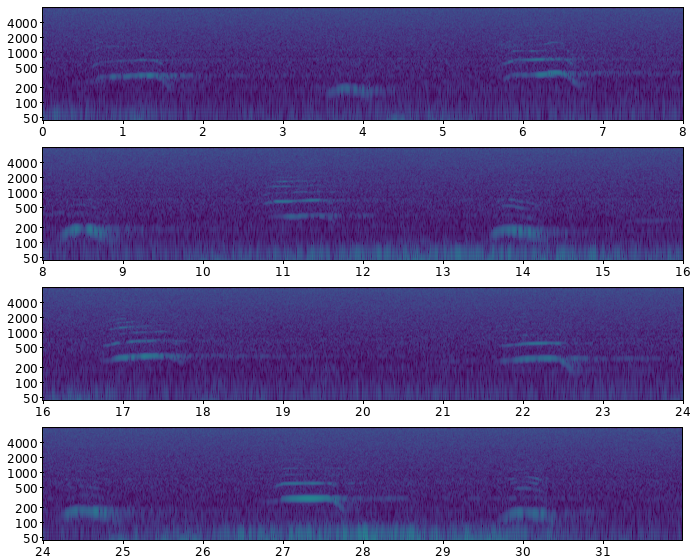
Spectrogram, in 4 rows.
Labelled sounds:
10.8	11.3	humpback whale, 1.2 to 1.8 kHz
16.8	17.2	humpback whale, 1.1 to 2.0 kHz

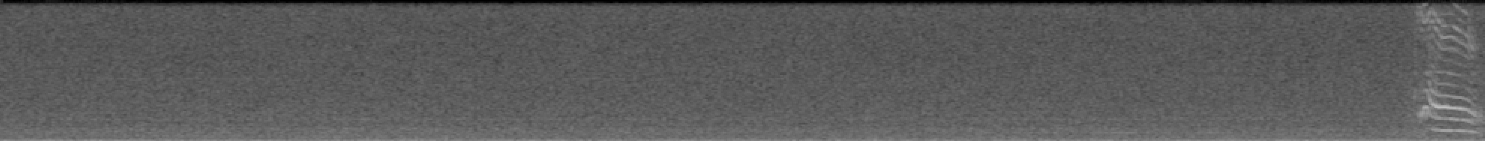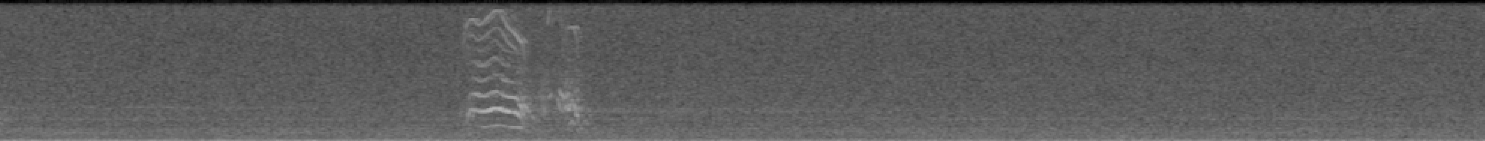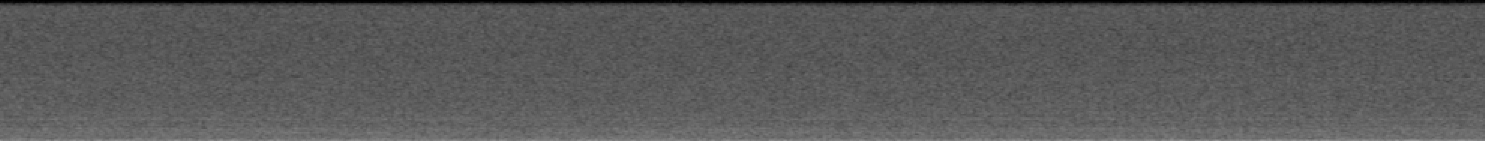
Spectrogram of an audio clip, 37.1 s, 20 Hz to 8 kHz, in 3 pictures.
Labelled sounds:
11.8	12.4	killer whale, northern resident, A clan, AB subclan, 0.99 to 7.9 kHz
16.2	16.8	killer whale, northern resident, A clan, AB subclan, 0.80 to 7.4 kHz

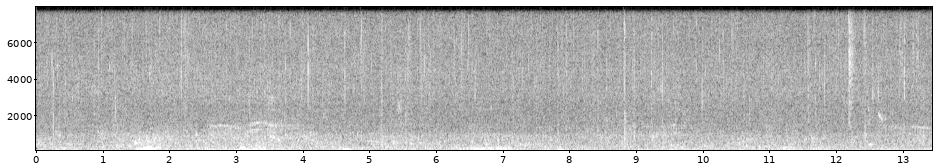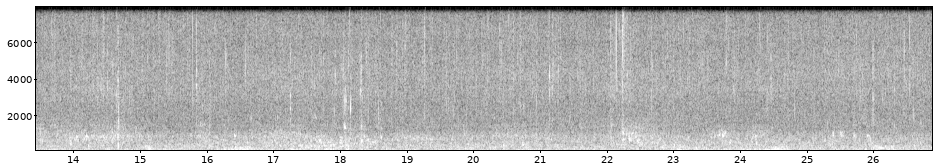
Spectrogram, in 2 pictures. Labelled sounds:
2.6	3.6	humpback whale, 1.2 to 1.7 kHz
13.1	13.4	humpback whale, 1.2 to 1.4 kHz

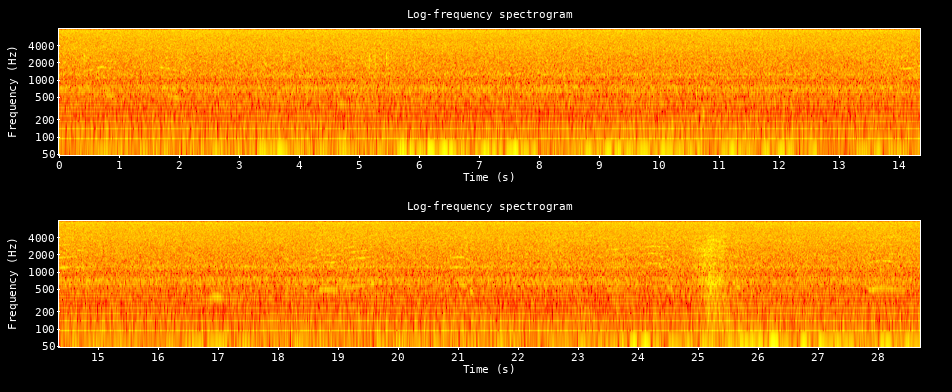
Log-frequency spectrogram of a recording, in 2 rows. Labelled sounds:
14.2	14.6	humpback whale, 1.7 to 1.9 kHz
19.3	19.6	humpback whale, 1.7 to 1.9 kHz
24.2	24.4	humpback whale, 2.7 to 2.9 kHz

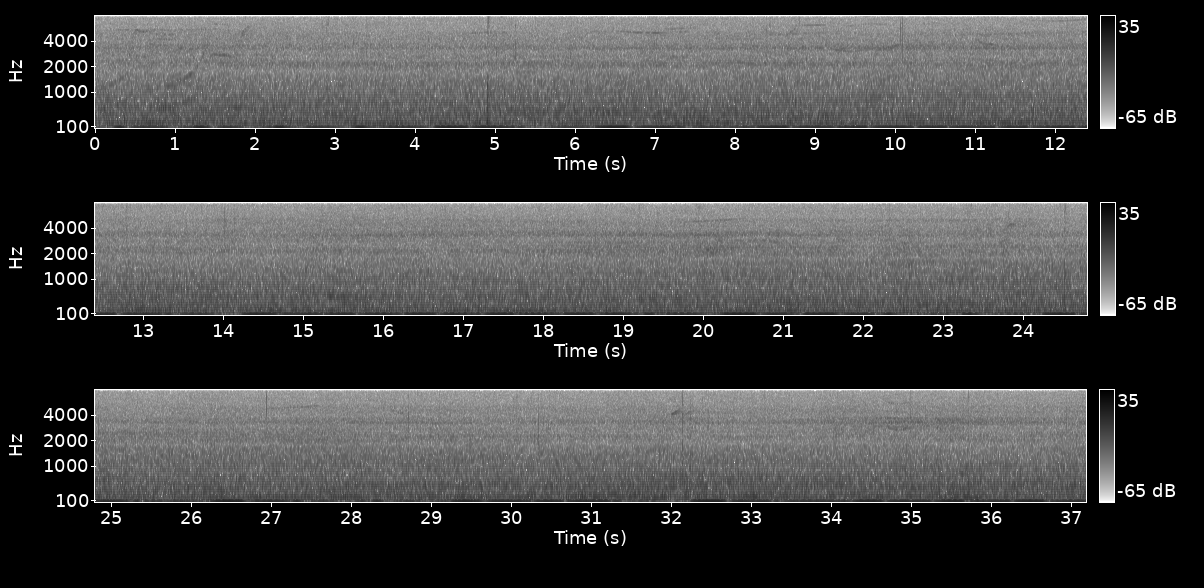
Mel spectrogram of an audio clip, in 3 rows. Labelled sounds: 0.0	1.9	killer whale, southern resident, L pod, call S02iii, 0.43 to 8.0 kHz
1.8	2.2	killer whale, southern resident, whistle, 4.6 to 8.0 kHz
4.6	5.1	killer whale, southern resident, whistle, 4.6 to 5.2 kHz
6.2	7.5	killer whale, southern resident, whistle, 4.9 to 5.8 kHz
8.6	10.4	killer whale, southern resident, 3.0 to 8.0 kHz
10.8	12.4	killer whale, southern resident, 3.4 to 8.0 kHz
13.1	19.1	killer whale, southern resident, 7.0 to 8.0 kHz
19.6	21.1	killer whale, southern resident, 1.8 to 8.0 kHz
23.6	24.4	killer whale, southern resident, 2.4 to 8.0 kHz
26.7	27.7	killer whale, southern resident, 4.6 to 8.0 kHz
32.0	32.7	killer whale, southern resident, 3.9 to 8.0 kHz
34.7	35.1	killer whale, southern resident, 2.6 to 6.0 kHz

